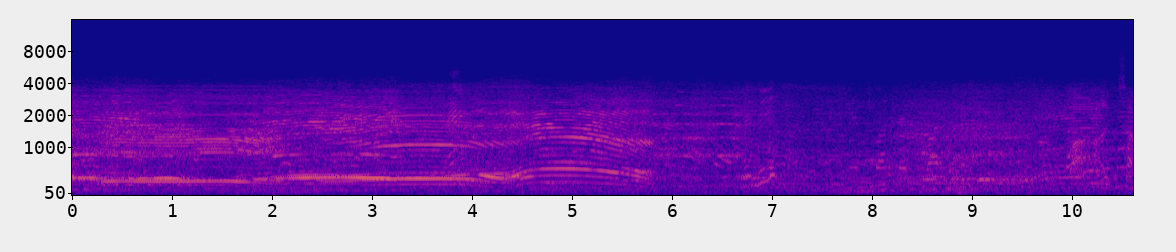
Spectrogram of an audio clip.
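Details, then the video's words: Limousin cattle at the Gondanglegi livestock market, Malang, East Java, 12 February 2020: overlapping moos, some rising and falling in arcs, several animals calling together before the sound fades into market chatter. "Pedetan Sapi Limosin Mantul"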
